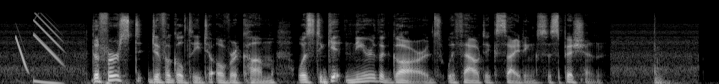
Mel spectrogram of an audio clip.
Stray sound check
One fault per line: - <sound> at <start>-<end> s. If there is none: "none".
- chirp at 0.2-0.7 s
- thud at 6.5-6.9 s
